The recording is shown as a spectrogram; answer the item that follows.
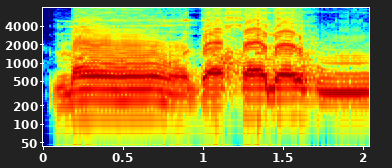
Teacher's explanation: ध्यान से इसे एक साथ पढ़ें, दखलहू, सिर्फ हु को खींचे और बाकी इन तीनों को जल्दी जितना हो सके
